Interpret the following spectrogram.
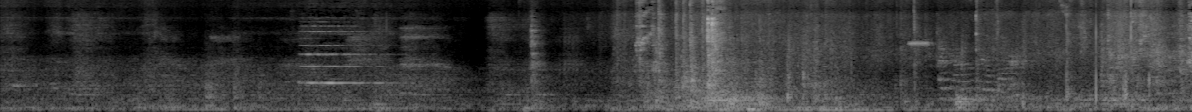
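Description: Dover elevator (Sterling modernisation) car running with a low hum. A single arrival chime tone sounds for about a second, four seconds in. From about eight seconds the sliding car and landing doors open with a loud run of the door operator, and a click follows near the end.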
